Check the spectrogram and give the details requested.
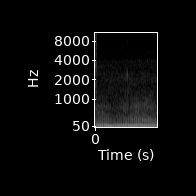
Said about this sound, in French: Un écho ah. Non, c'est pas un c'est mon chat qui vient sur moi,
